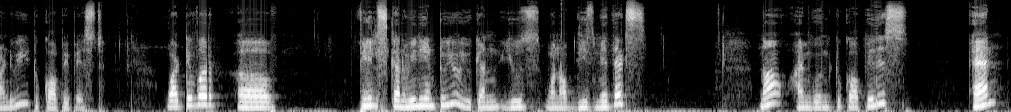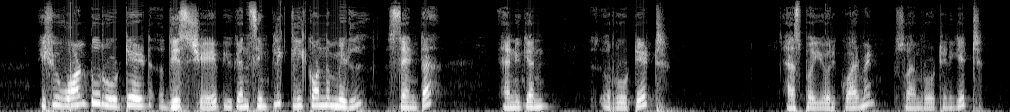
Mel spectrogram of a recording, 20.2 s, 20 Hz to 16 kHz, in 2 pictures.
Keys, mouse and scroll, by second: 1.1 click, 1.6-2.5 scroll down 1, 2.5 scroll down 1, 2.5-5.5 scroll up 1, 7.6-8.3 scroll down 1, 8.7 right click, 9.1-10.6 scroll up 1, 10.6-11.0 scroll down 1, 11.1 scroll up 1.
